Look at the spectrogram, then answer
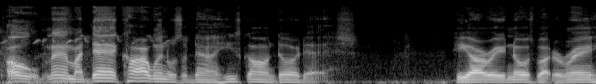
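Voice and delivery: ordinary talk

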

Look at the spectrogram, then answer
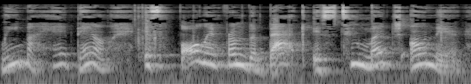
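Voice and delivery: high, loud disbelieving objection; incredulous protest. Retold or imitated. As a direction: argue back in disbelief. Retold protest to the assistant.

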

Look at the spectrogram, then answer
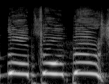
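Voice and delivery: very high, quick squeal; high-pitched mock-female whine; mimicking embarrassed woman. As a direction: imitate her wailing from behind a door. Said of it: "She goes".

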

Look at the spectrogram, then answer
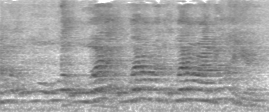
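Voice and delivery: high, rattled repeated whats; frantic stammer. Retold or imitated. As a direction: stumble over the words in a panic. Retells his frantic confusion.

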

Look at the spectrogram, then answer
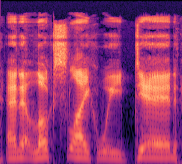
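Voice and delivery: ordinary talk

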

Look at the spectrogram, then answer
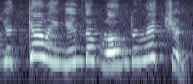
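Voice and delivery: high, slow, pressing delivery on "going"; emphatic warning. Real, not acted. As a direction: lift the pitch and slow right down to warn them. Preacher presses the point home.

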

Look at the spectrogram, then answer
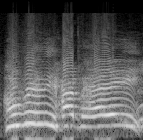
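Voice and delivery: high, loud overjoyed; mock over-the-top delight, high and loud; gushing joy. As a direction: burst with exaggerated happiness. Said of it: "we don't say".

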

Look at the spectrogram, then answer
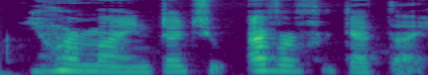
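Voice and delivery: plain reading voice

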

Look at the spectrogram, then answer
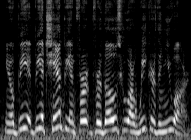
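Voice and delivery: ordinary talk, nothing marked

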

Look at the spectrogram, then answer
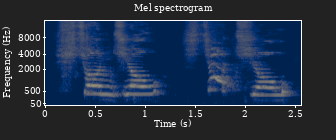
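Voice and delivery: loud furious royal command; angry queen. Acted. Queen furiously ordering Alice beheaded, loud. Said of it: "zawołała w gniewie królowa".

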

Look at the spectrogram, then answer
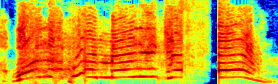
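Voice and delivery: high, loud yelling; shouting. Real, not acted. Screaming in the mini game.

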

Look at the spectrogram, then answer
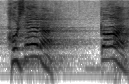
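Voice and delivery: ordinary talk, nothing marked

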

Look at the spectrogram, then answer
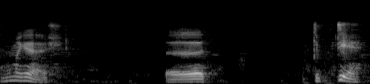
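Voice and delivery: usual speaking voice

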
